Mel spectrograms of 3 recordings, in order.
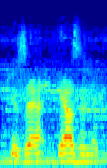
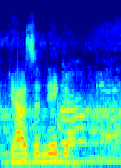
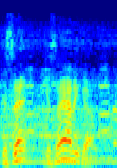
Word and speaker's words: Gazzaniga: And you know, there's a neuroscientist named Gazzaniga. I don't know how to say his name. Gazzaniga. That's wrong. Gazzaniga. Yeah, I think that's it. Anyways, he did some of the earliest experiments on split brains.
